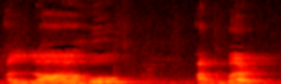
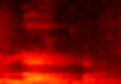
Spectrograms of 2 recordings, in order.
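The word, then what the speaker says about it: الله أكبر: But if the word is in the beginning or in the middle, you have to pronounce it. So you have to say Allahu Akbar. You cannot say Allah Akbar.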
